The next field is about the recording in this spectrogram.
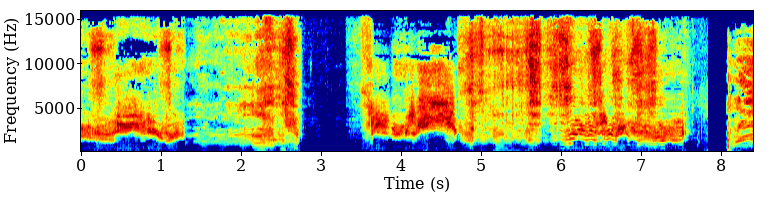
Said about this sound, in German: Das war ein Kampf zwischen einer Mücke und einer Katze.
